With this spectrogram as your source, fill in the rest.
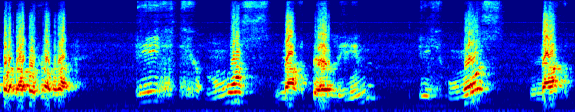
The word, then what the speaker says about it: muss: Cuando se dice a mí me toca, yo debo ir a Berlín, no se dice muss, como si fuera con SSH, sino solamente doble S. Escucha la pronunciación de nuevo. Ich muss.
